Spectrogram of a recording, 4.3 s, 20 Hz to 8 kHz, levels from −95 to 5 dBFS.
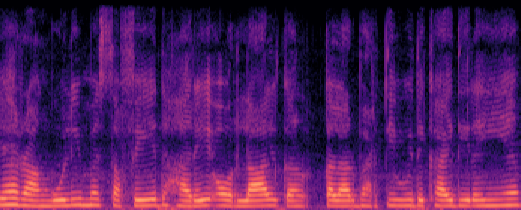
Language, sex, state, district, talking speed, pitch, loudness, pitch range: Hindi, female, Uttar Pradesh, Deoria, 195 wpm, 215 Hz, -21 LUFS, 205-220 Hz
